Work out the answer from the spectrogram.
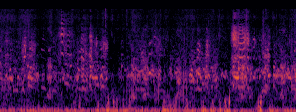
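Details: A flock of greater white-fronted geese wintering on the Cheorwon Plain, Korea, gives a steady chorus of overlapping nasal honks and yelps, with a low rumble of wind or distant traffic underneath.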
